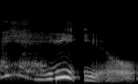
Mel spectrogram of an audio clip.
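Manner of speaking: slow, very petulant sulk. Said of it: "she very petulantly goes".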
